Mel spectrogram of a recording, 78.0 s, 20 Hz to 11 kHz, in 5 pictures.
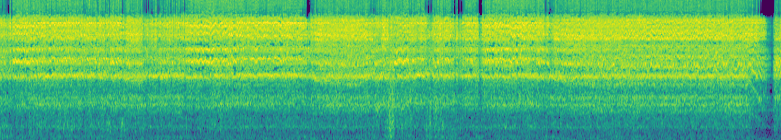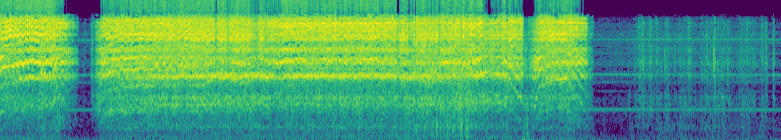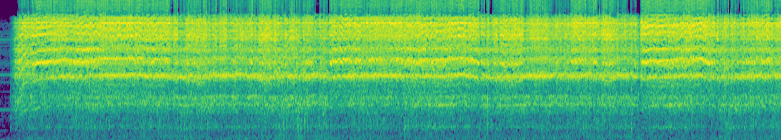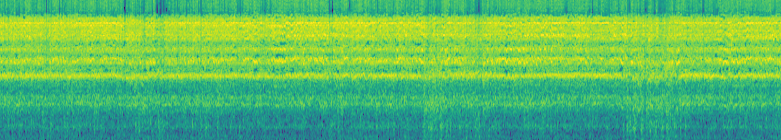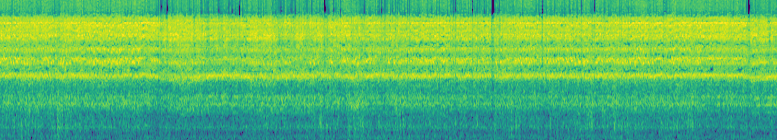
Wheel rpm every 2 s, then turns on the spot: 220, 230, 230, 220, 230, 220, 210, 160, 110, 200, 220, 230, 230, 110, 20, 30, 200, 220, 220, 230, 210, 230, 220, 230, 230, 230, 230, 230, 220, 230, 220, 230, 220, 220, 230, 230, 230, 230, 230.
28-30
